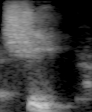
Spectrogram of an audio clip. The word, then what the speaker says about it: cheap: eating some chips all right or you've got cheap uh was your new car cheap or was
